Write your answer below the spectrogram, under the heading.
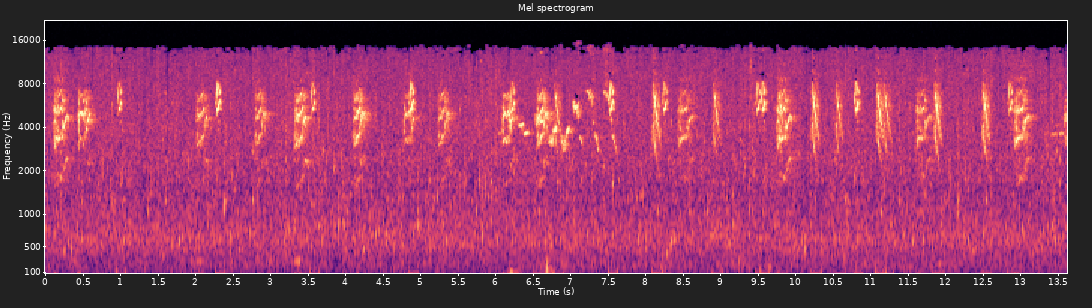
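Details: Double-collared seedeater female calls meant to stir up the male: a long run of sharp, high chips, often in pairs or triplets, spaced less than a second apart over faint background hiss.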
